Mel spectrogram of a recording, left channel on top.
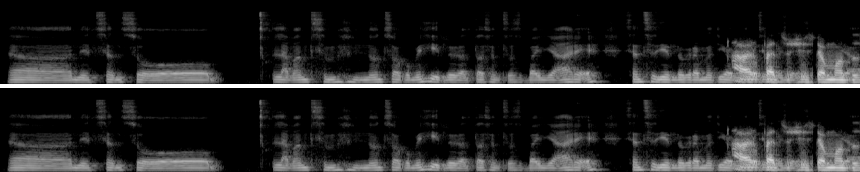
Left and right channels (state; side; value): identical; both; correlation 1.00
